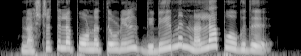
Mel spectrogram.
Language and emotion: Tamil, surprised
